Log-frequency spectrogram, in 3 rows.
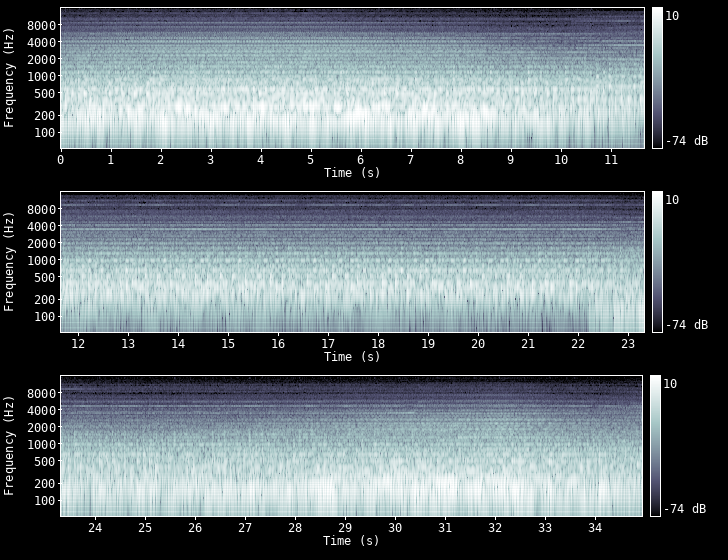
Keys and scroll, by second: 0.1 4, 2.1 3, 9.0 4, 19.8 3, 20.6 ctrl+d, 20.7 Escape, 22.2 ].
